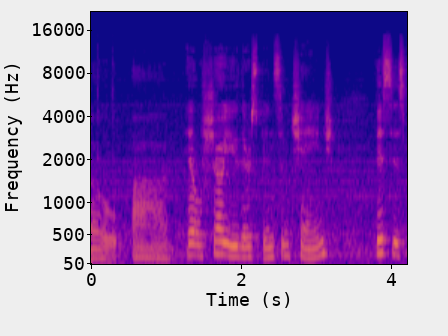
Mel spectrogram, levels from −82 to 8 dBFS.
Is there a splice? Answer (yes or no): yes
